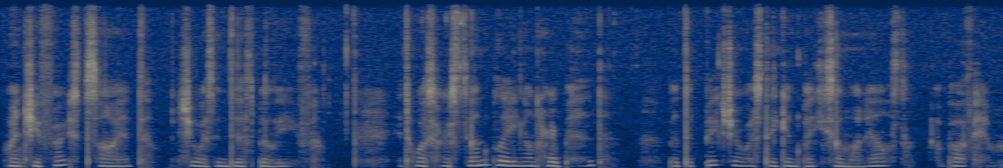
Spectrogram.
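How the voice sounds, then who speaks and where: Whispering woman, soft and dark ASMR reading. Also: fairly high pitch, poor audio. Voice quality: whispered, breathy unvoiced voice. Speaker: ASMR host reading scary stories. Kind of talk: whispered ASMR story reading with casual rambling.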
